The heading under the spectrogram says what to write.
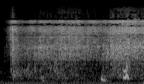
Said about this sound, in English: What the fuck was that? It was the sound of water splashing. A sound effect for you.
